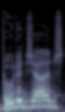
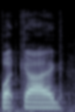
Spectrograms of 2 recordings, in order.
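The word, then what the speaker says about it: Buttigieg: also keeps insisting that his last name is pronounced Buddha judge despite the fact that it's spelled and looks like butt gag which to me is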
